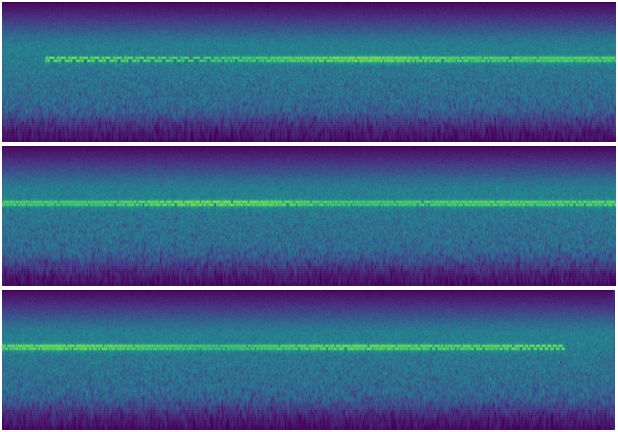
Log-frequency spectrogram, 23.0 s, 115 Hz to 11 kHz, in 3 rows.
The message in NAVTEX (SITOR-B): BJ0HH MZI4U UFQTG 5C3RP C3MQ4 0EMAY YQOON FFI6T 70U44 JW01S FNRDL AD49Y PMALM N30YU 9RT0V Y5C6J AZV6A

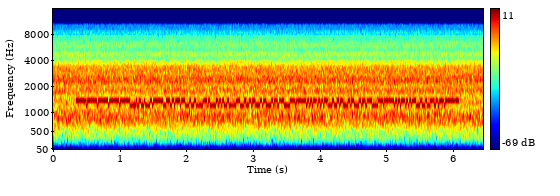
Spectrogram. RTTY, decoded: CQ TEST AA9YY AA9YY CQ

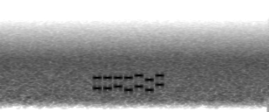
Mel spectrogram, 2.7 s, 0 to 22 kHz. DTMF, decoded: 558291#

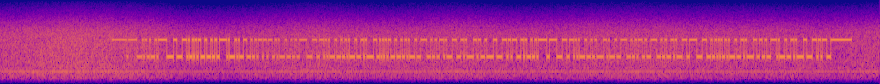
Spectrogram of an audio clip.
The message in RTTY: TODA VEZ QUE VOCE ENTRA EM CONTATO, VOCE TEM UM NOVO SENTIMENTO.

